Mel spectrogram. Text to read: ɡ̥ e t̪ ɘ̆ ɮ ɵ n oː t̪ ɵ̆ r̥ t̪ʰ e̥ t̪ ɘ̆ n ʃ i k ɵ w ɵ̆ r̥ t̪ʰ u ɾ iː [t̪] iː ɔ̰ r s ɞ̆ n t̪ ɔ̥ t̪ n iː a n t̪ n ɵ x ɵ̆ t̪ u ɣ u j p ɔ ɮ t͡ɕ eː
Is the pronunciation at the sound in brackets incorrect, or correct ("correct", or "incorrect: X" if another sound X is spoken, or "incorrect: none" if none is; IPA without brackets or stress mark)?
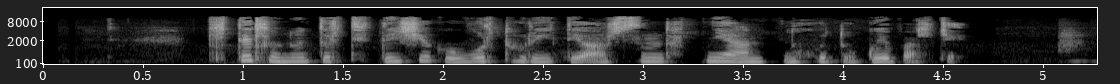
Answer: correct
